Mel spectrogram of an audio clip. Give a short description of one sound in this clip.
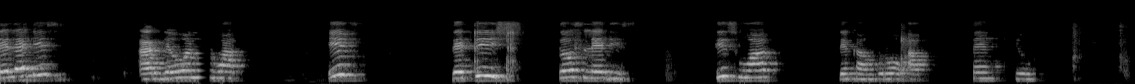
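A young woman speaks with animation and laughs, heard over an online call.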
